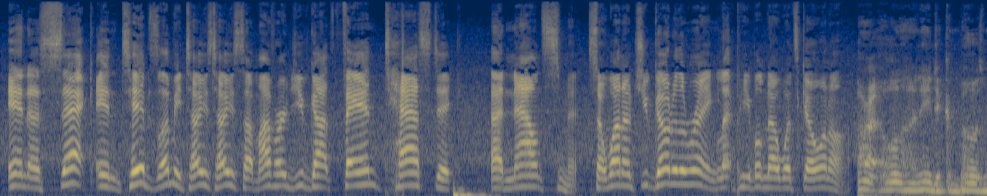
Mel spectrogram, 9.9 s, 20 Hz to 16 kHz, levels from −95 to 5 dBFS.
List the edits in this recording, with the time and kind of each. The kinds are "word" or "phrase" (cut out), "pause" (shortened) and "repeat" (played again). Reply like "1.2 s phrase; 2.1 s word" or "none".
2.1 s repeat; 3.3 s word; 5.8 s pause; 7.2 s word; 8.5 s pause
